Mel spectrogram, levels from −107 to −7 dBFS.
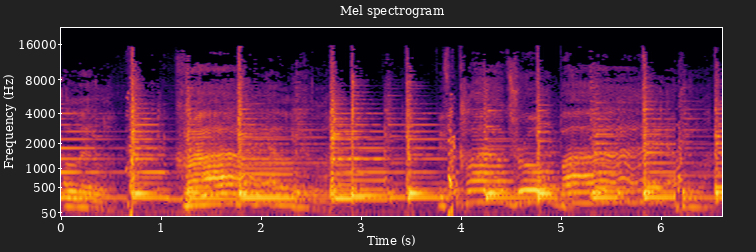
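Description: Three brief glitches break through the audio, at 0.62 to 0.71 s, 3.83 to 3.95 s and 6.10 to 6.21 s, each lasting roughly a tenth of a second. They come from damaged data in a compressed stream: at those points the encoded bytes were corrupted, so the decoder misread the affected frames, lost sync and hunted for the next valid frame header before recovering.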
